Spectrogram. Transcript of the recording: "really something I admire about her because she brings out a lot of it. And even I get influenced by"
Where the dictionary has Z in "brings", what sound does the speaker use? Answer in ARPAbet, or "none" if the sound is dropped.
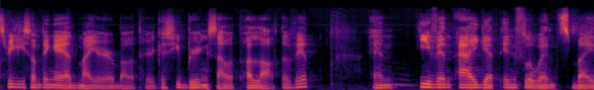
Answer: S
